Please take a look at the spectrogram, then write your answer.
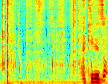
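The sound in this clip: A trading card pack's wrapper is torn open, with a sharp rip and crinkling near the start, followed by talking.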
